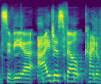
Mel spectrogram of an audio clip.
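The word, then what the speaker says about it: Sevilla: de espa I think the Spanish call it seevilla Seeva Joe do I have that better is that better than pistachio it is it is they do pronounce it seevilla I just felt kind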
